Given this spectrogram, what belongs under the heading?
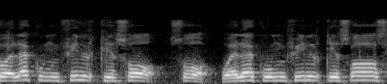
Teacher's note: القاف هي مكسوره هتاخد ادنى درجات تفخيم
